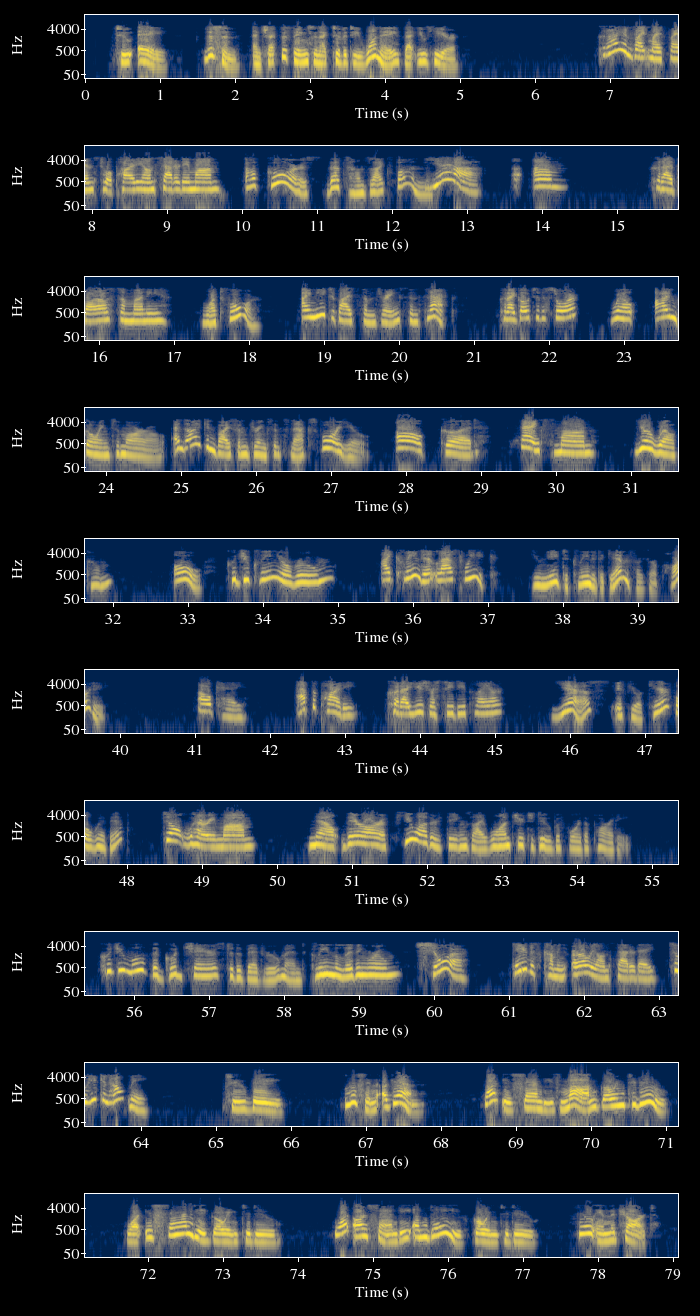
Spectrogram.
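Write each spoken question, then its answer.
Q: What is Sandy's mom going to do?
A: Go to the store and buy drinks and snacks

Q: What is Sandy going to do?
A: Clean her room

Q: What are Sandy and Dave going to do?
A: Move the good chairs to the bedroom and clean the living room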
